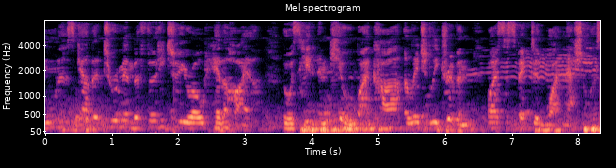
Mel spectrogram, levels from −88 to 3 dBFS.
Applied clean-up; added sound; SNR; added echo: classical method WPE with log-MMSE.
